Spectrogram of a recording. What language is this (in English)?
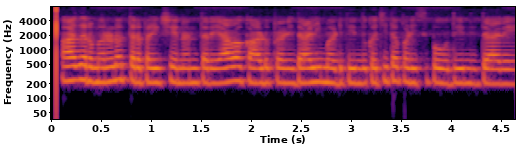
Kannada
